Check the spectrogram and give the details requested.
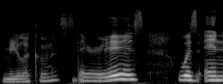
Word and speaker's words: Mila Kunis: Mila Kunis.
